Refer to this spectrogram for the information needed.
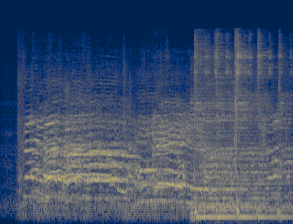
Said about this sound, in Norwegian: Publikummere i gledesrus på bussen fra konsert med det store idolet sitt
